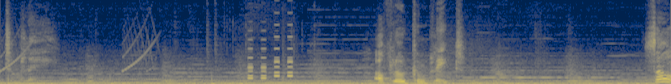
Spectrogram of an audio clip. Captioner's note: device dings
